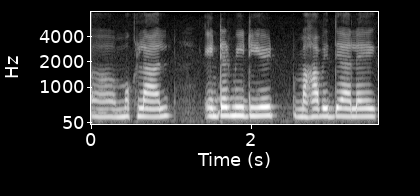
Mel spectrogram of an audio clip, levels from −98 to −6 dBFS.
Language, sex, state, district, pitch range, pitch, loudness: Hindi, female, Madhya Pradesh, Bhopal, 210-230 Hz, 215 Hz, -15 LUFS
